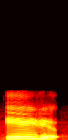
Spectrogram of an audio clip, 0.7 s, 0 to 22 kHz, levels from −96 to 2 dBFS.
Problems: background sounds at intervals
